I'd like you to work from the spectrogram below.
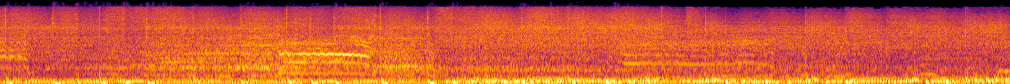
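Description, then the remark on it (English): A loud arena crowd at an NXT wrestling event chants a rhythmic barking cheer, many voices yelling and whooping together in steady repeated bursts that fill the whole clip. “Then you hear the barks.”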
